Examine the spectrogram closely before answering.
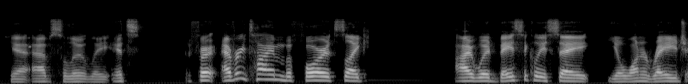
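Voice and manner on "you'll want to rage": ordinary talk, nothing marked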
